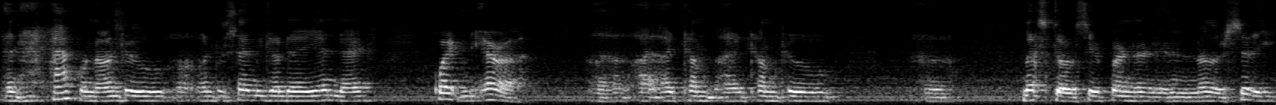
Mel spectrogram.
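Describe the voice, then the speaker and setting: In an American accent, the speaker talks at a fairly slow pace with fairly even intonation and long, frequent pauses, amid audible room echo and noticeable background noise. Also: man, medium pitch for a man. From Boston, US New England. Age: 90s. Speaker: retired minister. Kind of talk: interview, life story. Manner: halting, with repetitions.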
